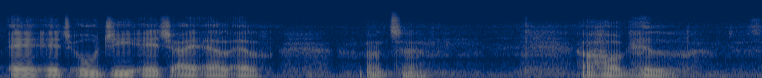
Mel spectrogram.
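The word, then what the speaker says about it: Ahoghill: Uh, the world is divided into those who can pronounce a hawk on site and those who cannot. It It is spelled A H O G H I L L.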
